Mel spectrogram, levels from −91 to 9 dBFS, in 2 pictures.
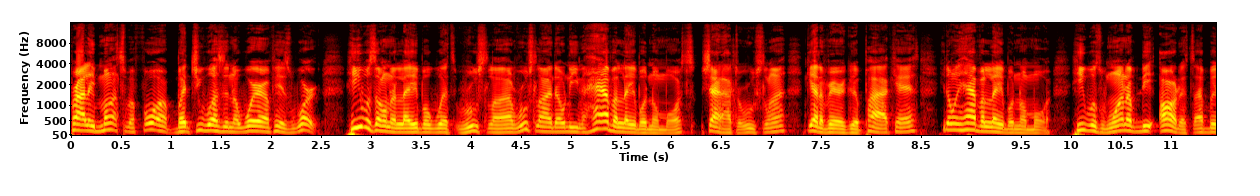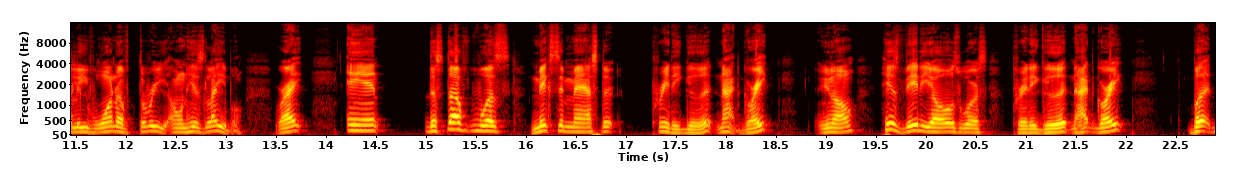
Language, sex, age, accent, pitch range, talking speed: English, male, 30-49, American, 130-170 Hz, 205 wpm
